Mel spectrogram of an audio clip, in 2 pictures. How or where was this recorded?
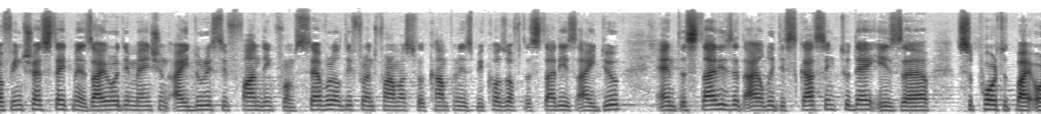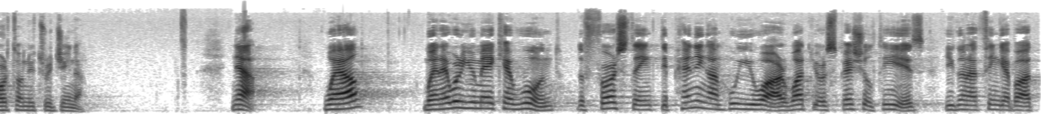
busy venue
